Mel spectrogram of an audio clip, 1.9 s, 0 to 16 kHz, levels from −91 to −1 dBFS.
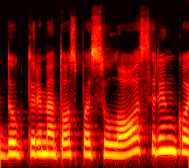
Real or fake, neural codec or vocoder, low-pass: real; none; 14.4 kHz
